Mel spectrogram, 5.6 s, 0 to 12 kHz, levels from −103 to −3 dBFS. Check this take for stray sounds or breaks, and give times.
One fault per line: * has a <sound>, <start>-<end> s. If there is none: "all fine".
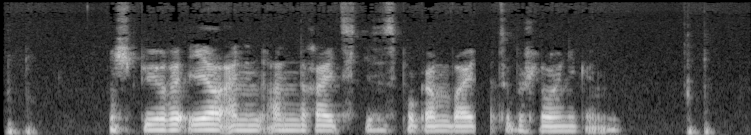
* has a dropout, 3.6-3.7 s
